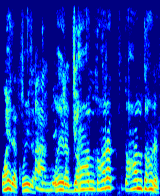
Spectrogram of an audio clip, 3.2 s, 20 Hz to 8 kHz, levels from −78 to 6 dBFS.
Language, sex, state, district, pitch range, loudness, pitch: Hindi, male, Bihar, Gaya, 290-345 Hz, -17 LUFS, 310 Hz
